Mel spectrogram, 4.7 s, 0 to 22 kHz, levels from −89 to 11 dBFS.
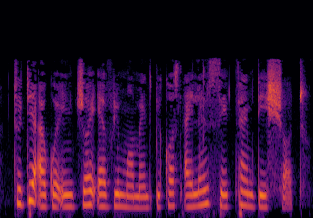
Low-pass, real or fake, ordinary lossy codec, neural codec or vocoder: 7.2 kHz; real; MP3, 32 kbps; none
